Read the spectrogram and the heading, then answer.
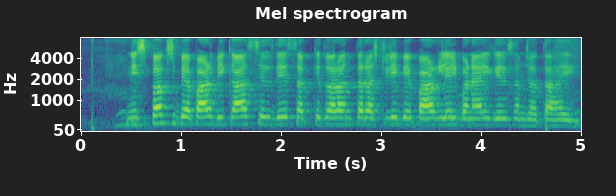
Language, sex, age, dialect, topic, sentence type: Magahi, male, 25-30, Western, banking, statement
